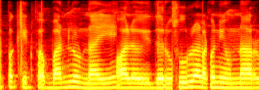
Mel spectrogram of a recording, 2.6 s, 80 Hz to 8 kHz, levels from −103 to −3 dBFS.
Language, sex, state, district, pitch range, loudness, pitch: Telugu, male, Andhra Pradesh, Chittoor, 155-165 Hz, -15 LUFS, 155 Hz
